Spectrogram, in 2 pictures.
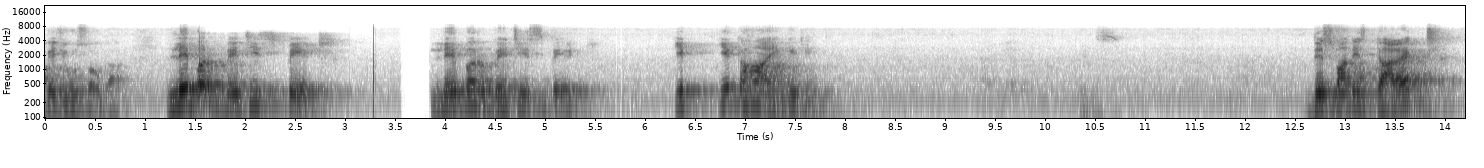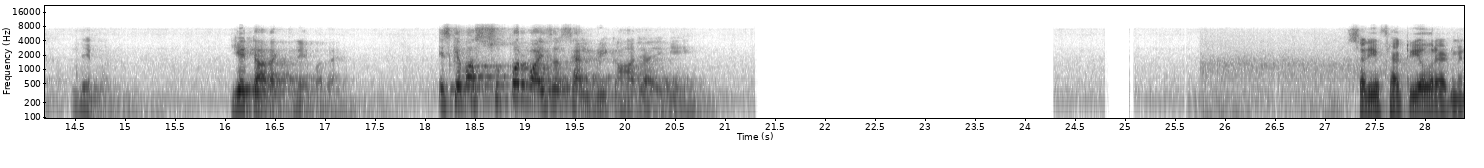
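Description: A man speaks calmly into a microphone, heard through an online call, in short bursts with pauses.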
